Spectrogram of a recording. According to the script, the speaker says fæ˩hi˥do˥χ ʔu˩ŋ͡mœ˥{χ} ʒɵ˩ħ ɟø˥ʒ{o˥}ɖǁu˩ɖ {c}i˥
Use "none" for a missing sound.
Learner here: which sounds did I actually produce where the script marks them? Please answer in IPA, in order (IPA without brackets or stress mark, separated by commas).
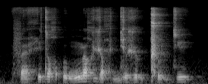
χ, o˥, c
